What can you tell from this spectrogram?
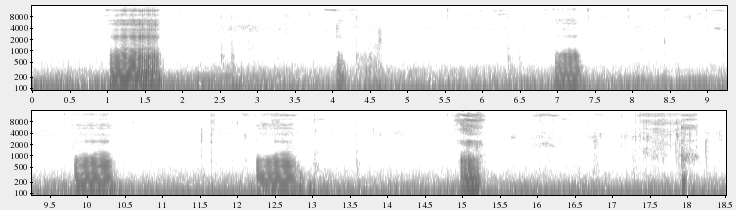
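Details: Sleeping dog snoring like a human: five or six low, buzzing snores about every two to three seconds, with a steady background hum.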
